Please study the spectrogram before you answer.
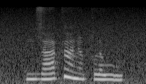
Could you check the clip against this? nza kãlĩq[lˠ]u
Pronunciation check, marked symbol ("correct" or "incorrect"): incorrect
